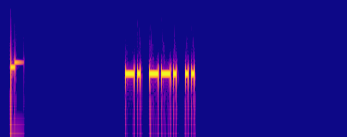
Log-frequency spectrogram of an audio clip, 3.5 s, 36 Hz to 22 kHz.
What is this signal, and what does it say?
Morse code, heard as a keyed tone, about 40 wpm, 700 Hz. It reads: NGI
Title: USA Call Sign Postfixes - 3 Letters 40wpm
